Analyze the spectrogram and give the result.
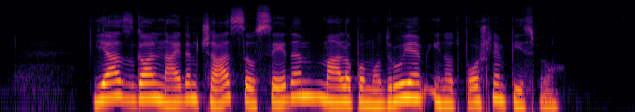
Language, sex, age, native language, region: Slovenian, female, 30-49, Slovenian, Southeast Slovenia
